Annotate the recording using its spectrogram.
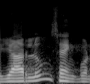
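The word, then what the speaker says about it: Yarlung Tsangpo: ठीक है, इसमें क्या है, टी अपना साइलेंट है, तो यारलुंग सैंगपो नाम हो गया।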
